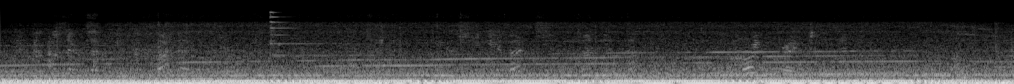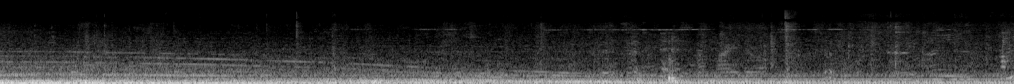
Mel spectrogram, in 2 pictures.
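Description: Loose fittings rattle inside a moving bus.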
